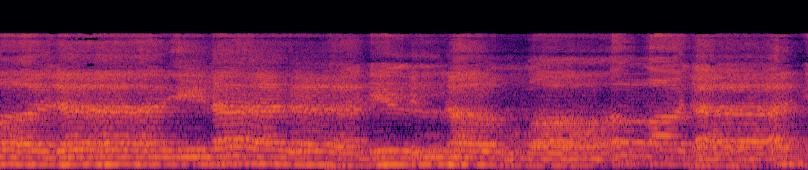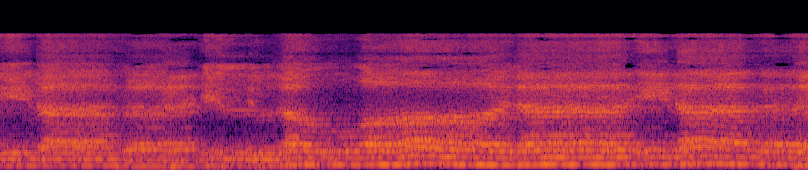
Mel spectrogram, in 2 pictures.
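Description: Dhikr chanting: voices intoning devotional phrases together in long, sustained, melodic lines, one phrase flowing into the next.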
